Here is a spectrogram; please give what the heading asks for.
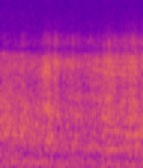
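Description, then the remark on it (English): A drone hums overhead, a steady, dense mechanical hum holding an even loudness throughout, with a broad rushing, engine-like roar and no voices. “That's not the same drone, is it?”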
